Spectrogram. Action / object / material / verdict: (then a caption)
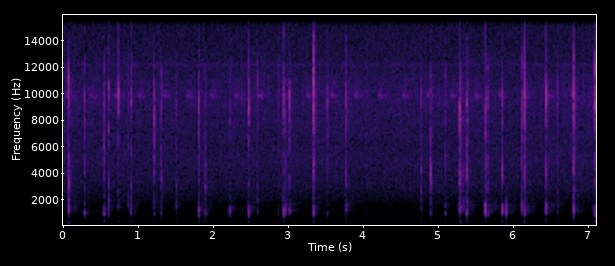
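tap / PVC makeup bag / PVC plastic / none. Long red nails tap and scratch the crinkly sides of a filled, iridescent holographic PVC Sephora makeup bag standing upright. About 26 quiet, sharp, dry taps ring out, each a brief crackle with a bright plastic edge and a tone near 1 kHz, spaced unevenly over a soft, steady background.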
